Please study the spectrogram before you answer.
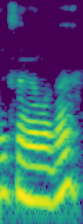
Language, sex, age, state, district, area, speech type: Goan Konkani, male, 45-60, Goa, Canacona, rural, spontaneous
